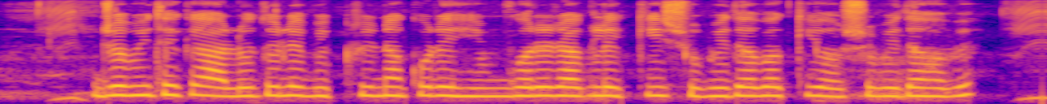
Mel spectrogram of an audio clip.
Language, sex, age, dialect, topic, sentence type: Bengali, female, 18-24, Rajbangshi, agriculture, question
